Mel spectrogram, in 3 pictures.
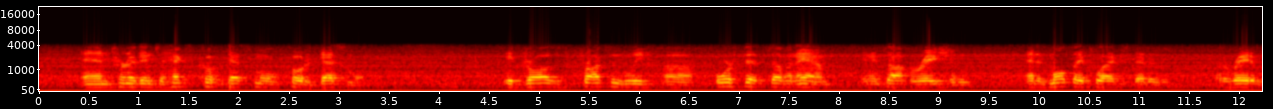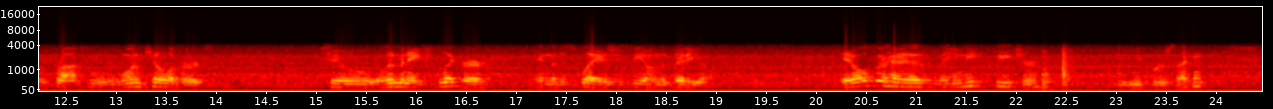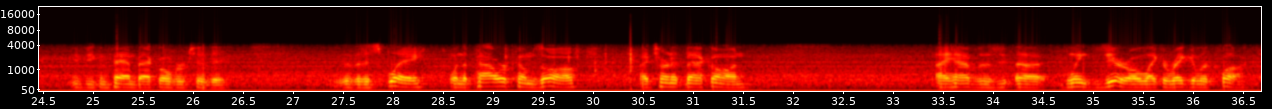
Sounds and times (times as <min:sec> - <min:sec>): Speech: 0:00.4 - 0:03.3, 0:04.6 - 0:14.0, 0:15.1 - 0:19.0, 0:20.2 - 0:22.4, 0:23.0 - 0:24.0, 0:24.8 - 0:26.4, 0:27.4 - 0:31.6, 0:33.4 - 0:36.6.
